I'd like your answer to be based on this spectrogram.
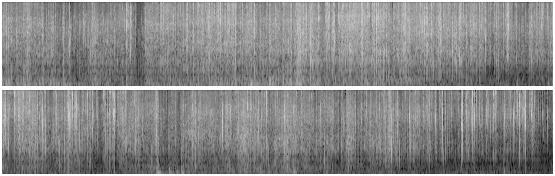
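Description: A handful of dry yellow-green autumn leaves with stems is crushed and twisted in both fists, producing a dense, continuous crackling and crinkling. The crunches are bright and sharp with almost no low end, overlapping steadily throughout with a brief pause early on.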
